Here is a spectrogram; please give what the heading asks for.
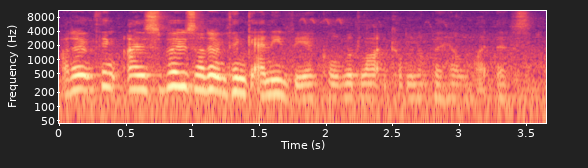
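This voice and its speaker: A woman with a slightly croaky voice from hay fever, chatting casually and thinking aloud as she plays. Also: fairly low pitch, lively intonation, quick pace. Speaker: gaming channel host. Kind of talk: casual gameplay commentary. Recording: audible background noise.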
